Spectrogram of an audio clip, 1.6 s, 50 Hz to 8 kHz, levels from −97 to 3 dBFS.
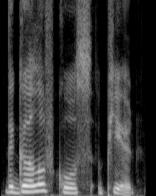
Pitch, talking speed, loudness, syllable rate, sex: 220 Hz, 190 wpm, -18 LUFS, 6.2 syllables/s, female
